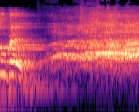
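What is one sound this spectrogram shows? A young man answers into a microphone over loudspeakers.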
